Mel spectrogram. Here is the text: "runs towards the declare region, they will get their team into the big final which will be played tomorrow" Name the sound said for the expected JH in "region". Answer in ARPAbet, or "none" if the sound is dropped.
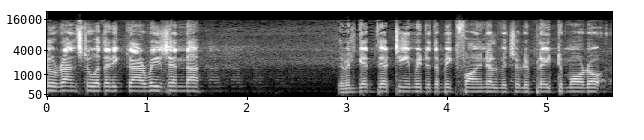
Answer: Z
